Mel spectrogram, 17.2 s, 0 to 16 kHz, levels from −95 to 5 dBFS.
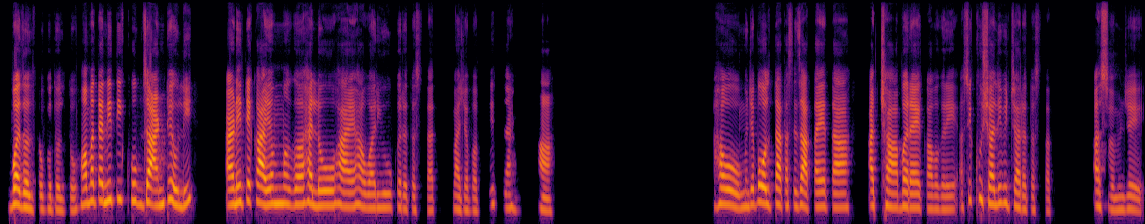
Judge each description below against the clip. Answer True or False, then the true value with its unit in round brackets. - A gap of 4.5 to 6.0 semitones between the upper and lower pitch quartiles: True (4.8 semitones)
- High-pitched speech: True (200 Hz)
